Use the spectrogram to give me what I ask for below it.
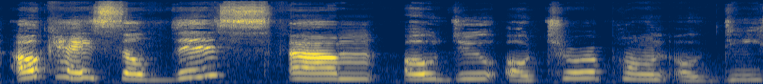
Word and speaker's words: Odi: So Oturapon OD, somebody asked me to spell it, Oturopon. ODI. Some people say IDI, right?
